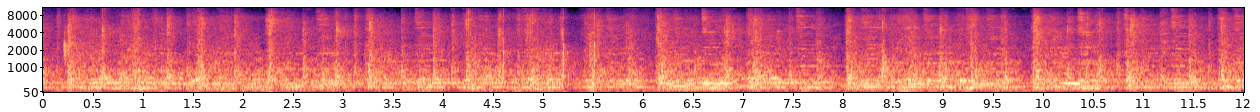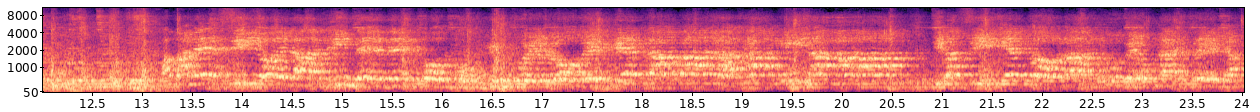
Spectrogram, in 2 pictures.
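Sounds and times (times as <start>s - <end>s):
percussion hits: 0.0s - 24.0s.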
